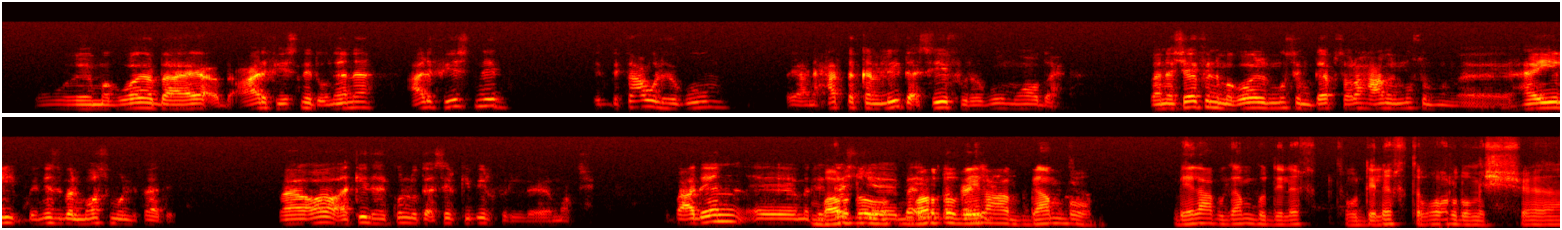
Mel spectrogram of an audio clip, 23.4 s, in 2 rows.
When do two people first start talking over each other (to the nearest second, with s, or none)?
18 s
